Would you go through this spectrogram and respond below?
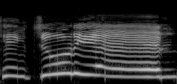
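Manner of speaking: very high squeak, word Julian drawn out. Describing a creator's Instagram videos, quoting his Mort from Madagascar voice. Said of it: "He does uh an impression of Mort".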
